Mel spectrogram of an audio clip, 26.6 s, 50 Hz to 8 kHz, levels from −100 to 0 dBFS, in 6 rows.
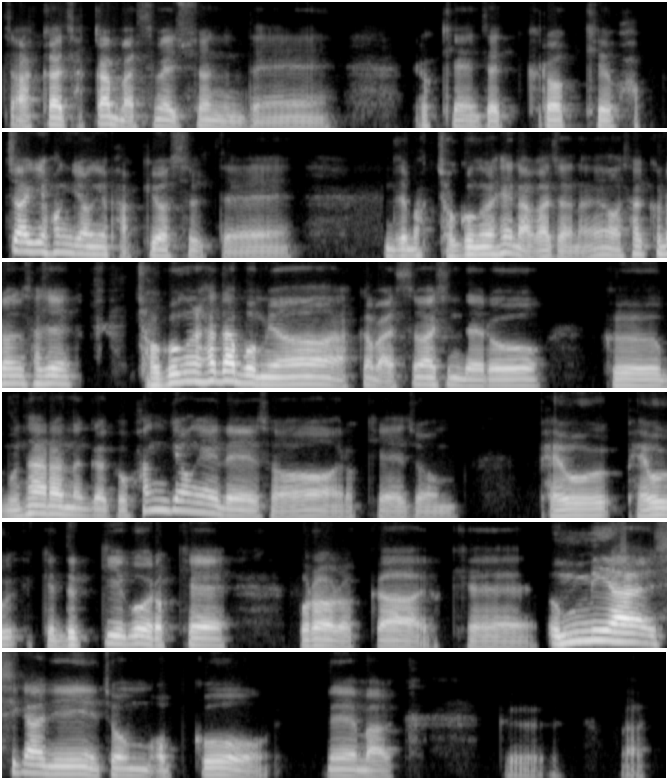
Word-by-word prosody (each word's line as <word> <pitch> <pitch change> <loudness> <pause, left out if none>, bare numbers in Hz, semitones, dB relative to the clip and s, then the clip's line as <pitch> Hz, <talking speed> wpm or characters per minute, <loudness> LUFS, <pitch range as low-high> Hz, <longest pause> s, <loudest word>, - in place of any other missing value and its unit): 저 - - -8
아까 - - +2
잠깐 - - 0
말씀해 95 +3 -2
주셨는데 80 -5 -8 0.6
이렇게 95 -1 -7
인제 85 0 -4
그렇게 95 0 -2
갑자기 165 - 0
환경이 140 -6 0
바뀌었을 95 -6 -5
때 75 0 -7 0.6
인제 105 0 -1
막 105 0 -6
적응을 120 +6 +1
해 150 - +1
나가잖아요. 90 - -2
사실, 130 +2 -4
그런 135 +1 0
사실 130 0 0 0.4
적응을 150 +10 +3
하다 180 0 +8
보면 120 -4 +5 0.4
아까 - - -5
말씀하신 115 +7 -1
대로 100 0 0 0.4
그 105 -1 0
문화라든가 110 0 +1
그 90 - -6
환경에 180 -6 -2
대해서 95 -2 -2
이렇게 85 +1 -9
좀 80 -1 -10 0.6
배우 105 +3 0
배울 115 +5 -1 0.2
이렇게 100 0 -2
느끼고 130 +3 +1
이렇게 110 -1 +1 0.4
뭐라 100 +1 +3
그럴까 90 0 -1
이렇게 85 -2 -7 0.2
음미할 165 0 +8
시간이 130 -6 0
좀 105 -2 -3
없고 90 +1 -3 0.4
네. 100 -1 -3
막 90 -2 -5 0.7
그 - - -19 0.7
막 - - -15
105 Hz, 260 characters per minute, -23 LUFS, 90-130 Hz, 0.7 s, 하다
